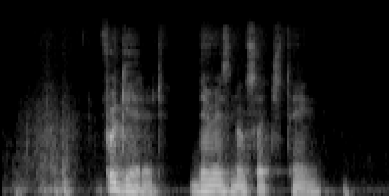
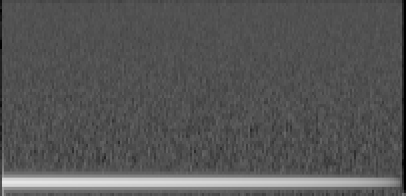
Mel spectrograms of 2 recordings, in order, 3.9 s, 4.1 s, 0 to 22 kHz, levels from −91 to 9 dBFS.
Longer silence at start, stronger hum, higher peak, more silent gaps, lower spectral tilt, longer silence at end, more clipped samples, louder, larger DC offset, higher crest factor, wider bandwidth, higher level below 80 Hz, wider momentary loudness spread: first, 0.15 s vs 0 s; neither; second, -6 dBFS vs 0 dBFS; neither; first, -8.5 dB/octave vs -6 dB/octave; first, 0.4 s vs 0.15 s; neither; second, -23 LUFS vs -9 LUFS; neither; first, 20 dB vs 8 dB; second, 11.5 kHz vs over 20 kHz; about the same, -58 dBFS vs -54 dBFS; first, 19 LU vs 16 LU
